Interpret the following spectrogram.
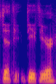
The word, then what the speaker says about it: Dethier: It's Dethier.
